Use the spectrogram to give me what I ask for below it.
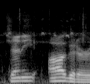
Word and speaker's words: Jenny Agutter: by Jenny Jenny Agutter I'm always afraid I'm mispronouncing her name Jenny Agutter is her name she was in she was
